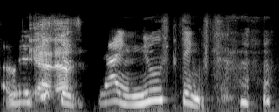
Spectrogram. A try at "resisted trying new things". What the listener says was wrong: There, good, much better with your vowel sounds here, okay?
